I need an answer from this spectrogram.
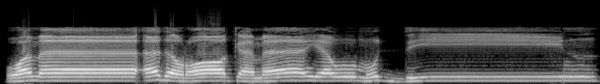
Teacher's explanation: ادراک دال پر قلقلہ ہوگا را پر کھڑی زبر ہے لمبا کریں گے اور را کو موٹا بھی کریں گے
